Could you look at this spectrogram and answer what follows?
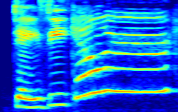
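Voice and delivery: high, loud, drawn-out name reveal; slow, high-pitched excited cheer; excited announcement. Real, not acted. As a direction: stretch the name out high like a fanfare. Announcing number two on the list.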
